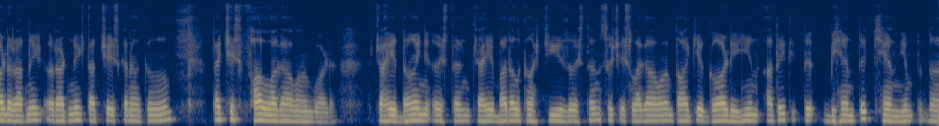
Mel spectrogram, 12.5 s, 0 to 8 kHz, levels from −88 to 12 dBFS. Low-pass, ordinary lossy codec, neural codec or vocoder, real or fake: 7.2 kHz; none; none; real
